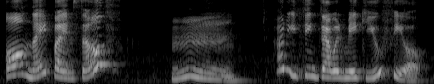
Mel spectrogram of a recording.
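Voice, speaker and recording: Woman, children's storytime reader, slow pace, very varied pitch, expressive, engaging young listeners directly. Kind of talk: expressive picture-book reading with questions to children.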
